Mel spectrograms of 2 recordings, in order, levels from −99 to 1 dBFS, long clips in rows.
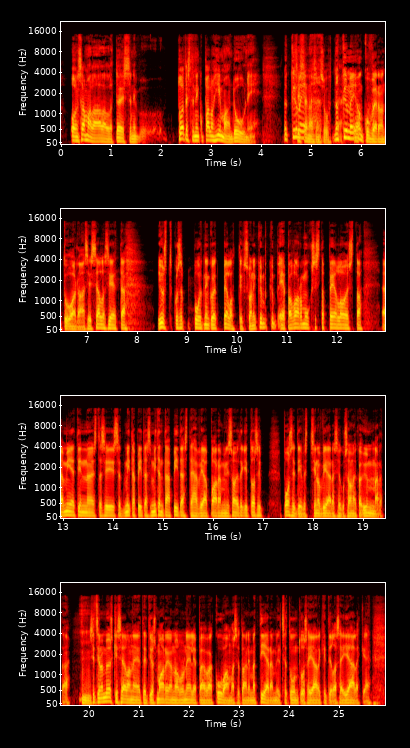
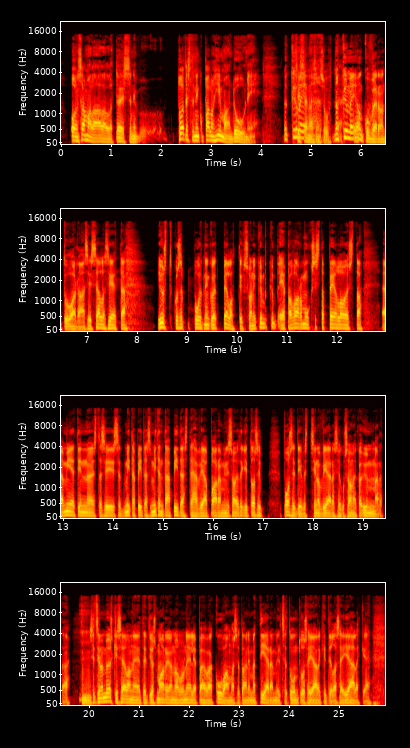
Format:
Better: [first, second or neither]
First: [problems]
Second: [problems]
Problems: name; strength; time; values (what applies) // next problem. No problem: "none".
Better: neither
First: none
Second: none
